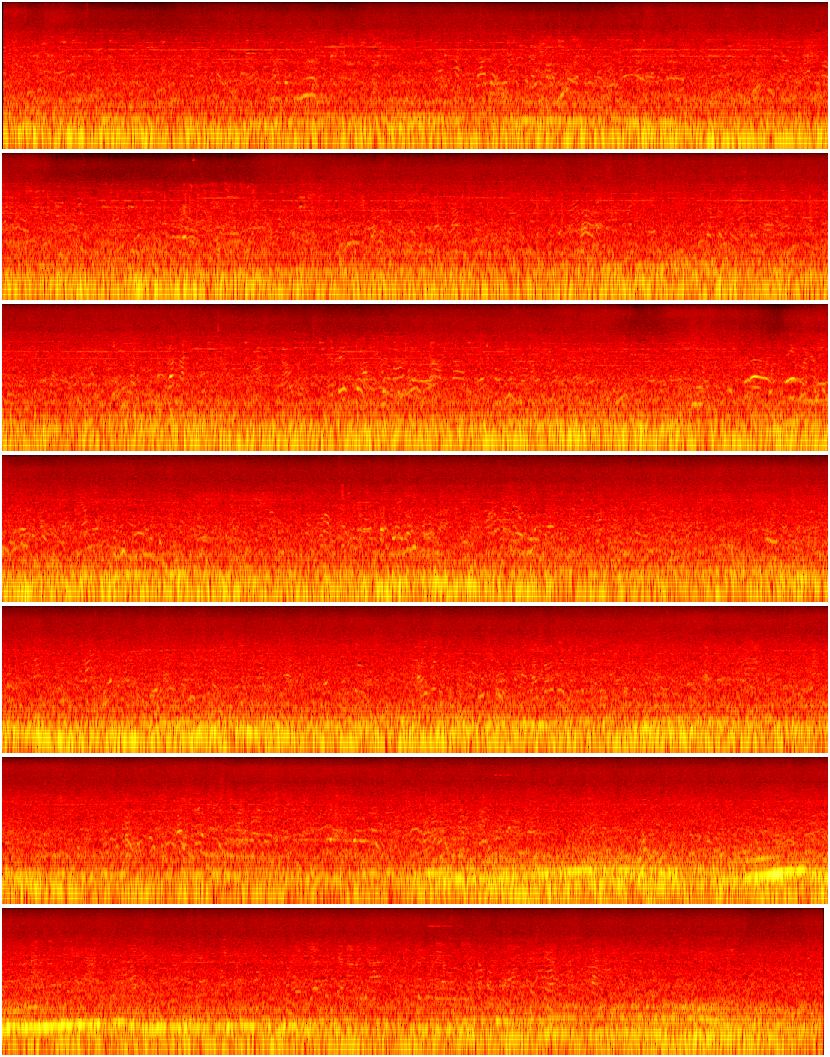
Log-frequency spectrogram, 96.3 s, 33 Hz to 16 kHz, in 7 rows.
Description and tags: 130926-001 Trafalgar Square Central near Fountains
Sept 2013 recording of traffic at Trafalgar Square Central, London.
Part of an architectural student project investigating the city.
